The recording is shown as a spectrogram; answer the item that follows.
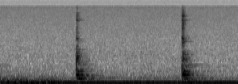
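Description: Near silence with a clock ticking faintly, one tick about every second, over a low steady hum.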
